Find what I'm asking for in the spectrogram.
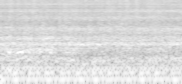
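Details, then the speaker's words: Barn-find classic Mini pickup-based ice cream van, long-dormant petrol engine running on its own after first start on choke: deep, even idle thrum with steady firing and no clatter. "holy cow actually running it's all the way sound"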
